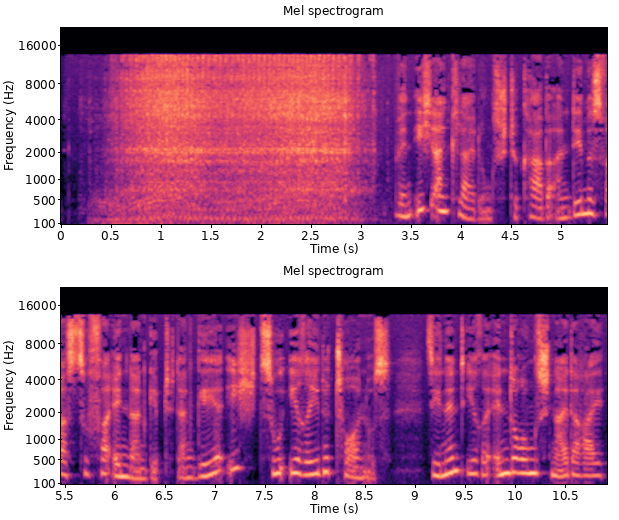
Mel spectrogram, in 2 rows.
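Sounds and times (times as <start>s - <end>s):
sewing machine running in an alterations tailoring shop: 0.2s - 3.3s
speech: 3.4s - 10.9s.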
